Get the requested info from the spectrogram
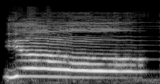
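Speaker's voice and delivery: high laugh breaking into a loud yo; cracking up. Real, not acted. Laughing at [name]'s lyrics, a loud cracked-up yo. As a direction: lose it laughing, then call out.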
